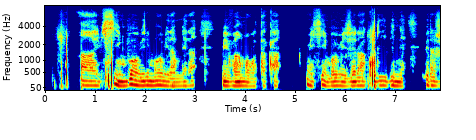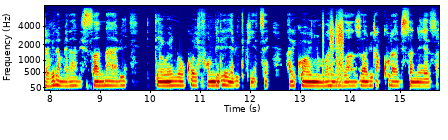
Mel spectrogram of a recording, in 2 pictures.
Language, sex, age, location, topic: Kinyarwanda, male, 25-35, Musanze, agriculture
